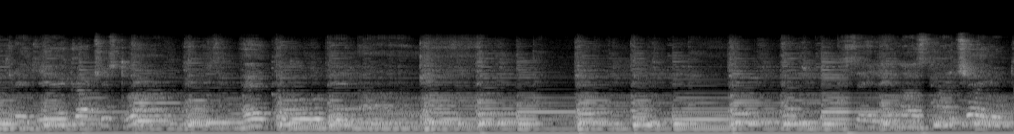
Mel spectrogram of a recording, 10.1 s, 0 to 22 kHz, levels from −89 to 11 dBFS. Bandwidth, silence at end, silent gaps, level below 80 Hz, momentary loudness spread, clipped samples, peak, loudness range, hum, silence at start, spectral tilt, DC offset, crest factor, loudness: 8.6 kHz; 0 s; none; -62 dBFS; 5 LU; under 0.1%; -10 dBFS; 2 LU; none; 0 s; -7 dB/octave; 1%; 14 dB; -24 LUFS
